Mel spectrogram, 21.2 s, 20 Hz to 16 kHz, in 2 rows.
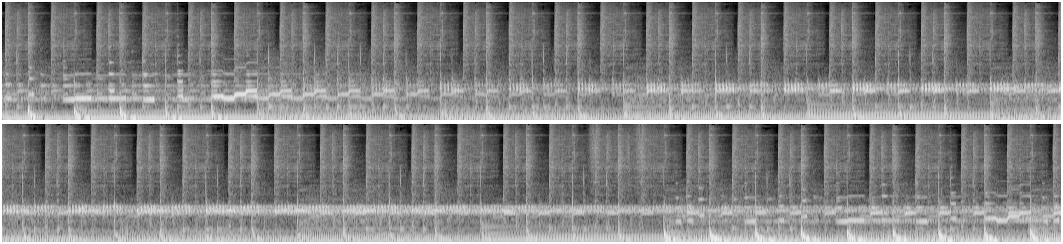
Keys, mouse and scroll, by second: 2.1 shift+F3, 3.4 n, 7.2 shift+a, 12.6 g, 13.4 b, 14.0 g, 19.0 shift+a.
